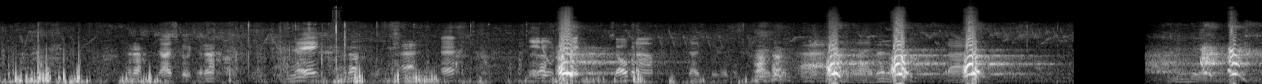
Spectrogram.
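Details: Dog at a training session on Ascension Day, 17 May 2012, with Malinois, German Shepherd and Bouvier des Flandres dogs present; four loud, sharp barks at irregular gaps stand out over Dutch speech from handlers outdoors.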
